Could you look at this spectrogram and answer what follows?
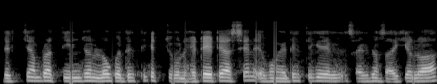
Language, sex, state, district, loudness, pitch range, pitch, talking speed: Bengali, male, West Bengal, Purulia, -22 LUFS, 150-165 Hz, 155 Hz, 235 wpm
